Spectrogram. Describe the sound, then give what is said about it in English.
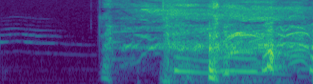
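After a moment of silence, a person's short low rumbling burp gives way to a cat's loud, drawn-out meow, its pitch rising and bending. “As I burp and the cat meows.”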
